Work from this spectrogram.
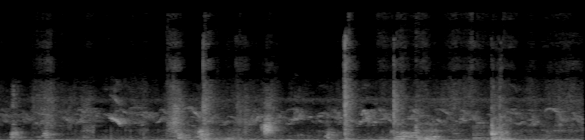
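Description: Broody hens cluck near a hatching setup. Short, repeated clucks and brief squawks come close and irregular over a low steady hum, with a person speaking softly at times.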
